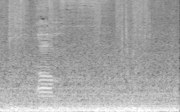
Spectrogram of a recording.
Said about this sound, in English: We're in my car. Here's the gimmick. We're in my car, driving to and from work.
